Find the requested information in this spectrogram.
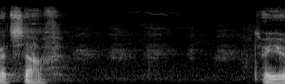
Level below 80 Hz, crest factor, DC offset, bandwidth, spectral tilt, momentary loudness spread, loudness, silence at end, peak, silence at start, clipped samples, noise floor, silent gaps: -48 dBFS; 22 dB; under 0.1%; 17 kHz; -3.5 dB/octave; 27 LU; -25 LUFS; 0 s; -6 dBFS; 0 s; under 0.1%; -54 dBFS; none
